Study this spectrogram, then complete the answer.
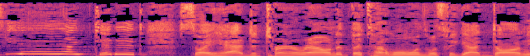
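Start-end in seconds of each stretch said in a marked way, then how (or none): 0.0-1.3 put-on high, slow little-girl cheer; a toddler proud she made it; child cheering. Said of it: "she cheers".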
